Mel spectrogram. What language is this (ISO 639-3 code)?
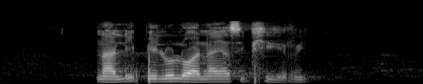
nso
